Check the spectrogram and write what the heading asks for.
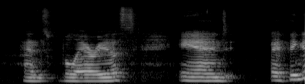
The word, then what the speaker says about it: Valerius: His name is Valerius, and it's spelled V-A-L-E-R-I-U-S, and we call him Val for short.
